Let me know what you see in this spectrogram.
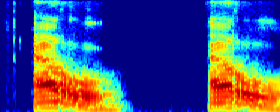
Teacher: ro sukun sebelumnya berharakat fathah huruf berharakat fathah ar ar nah ini r-nya dibaca tebal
